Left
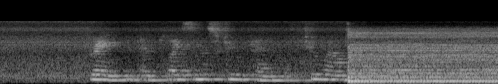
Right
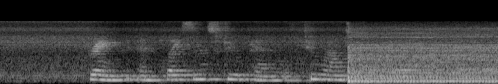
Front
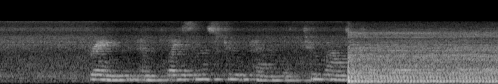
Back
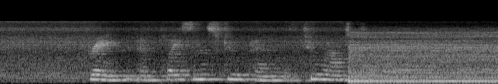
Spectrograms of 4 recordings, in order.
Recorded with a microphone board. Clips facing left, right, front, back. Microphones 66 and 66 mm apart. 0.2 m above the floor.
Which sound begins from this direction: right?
A woman speaking, at 0.9 s.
